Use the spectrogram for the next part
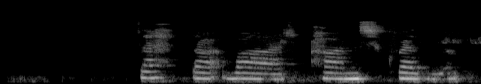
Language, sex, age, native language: Icelandic, female, 7, Icelandic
